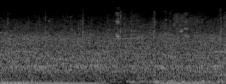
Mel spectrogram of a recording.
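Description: Basketball being dribbled on a hardwood arena court, a few faint thuds of the ball under steady crowd noise, as the ball is pushed up the floor on a fast break after a steal.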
